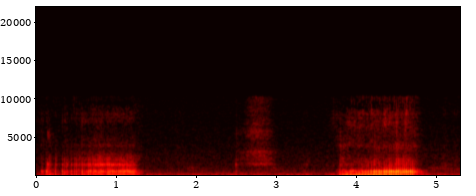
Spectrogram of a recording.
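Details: A contented, sleeping Cavalier King Charles Spaniel snores deeply, each breath a rough, rattling rumble lasting about a second, the snores coming in slow pairs separated by quiet intakes of air.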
